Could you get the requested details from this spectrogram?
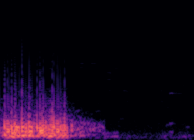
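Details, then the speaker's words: Recorded lung sound played in an EMS teaching quiz: coarse crackles, like big bubbles, from air passing through moisture in the airways or collapsed alveoli opening abruptly. "very coarse i would say course just by this recording i always think of it as like big bubbles or little bubbles"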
